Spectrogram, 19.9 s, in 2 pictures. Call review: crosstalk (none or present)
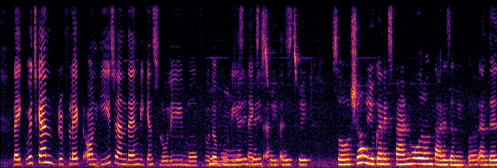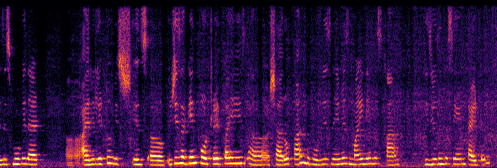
present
